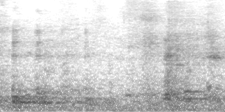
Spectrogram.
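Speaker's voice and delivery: breathy laughter, slow and soft; giggling. Real, not acted. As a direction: laugh it out under your breath. Giggling at the pun.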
